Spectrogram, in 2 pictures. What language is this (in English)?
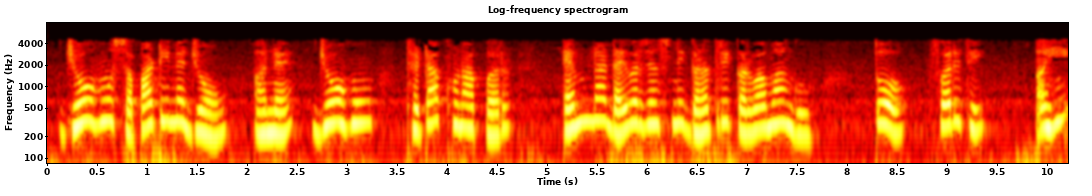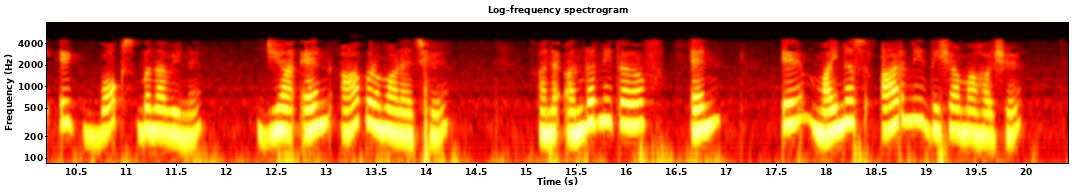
Gujarati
